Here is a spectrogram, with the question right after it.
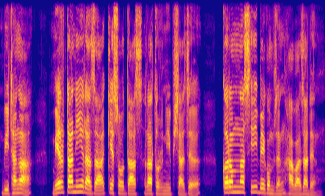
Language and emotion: Bodo, neutral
